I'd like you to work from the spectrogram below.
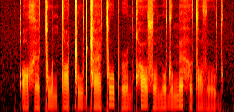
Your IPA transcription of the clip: qʼ ɒ˨ x ɛ˨ ǀ u˨ n tˤ ɛ˨ ǁ u˨ d ǁ æ˨ ǀ ʊ˦ pʼ ə˞˨ n qʰ u˦ sˤ u˨ n o˦ d ʊ˦ ŋ ɛ˦ h ə˨ t ɒ˨ ðˤ u˨ d

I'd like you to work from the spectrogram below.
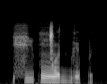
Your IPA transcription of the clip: x i p ŋ͡ǀ ʊ d b ɪ p

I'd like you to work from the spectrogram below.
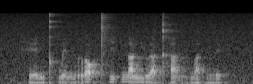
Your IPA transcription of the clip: h eː˩˦ ŋ kʰ w e˨˩ n r ɔ˥˩ ʔ tʰ i˦˥ t̚ n a˦˥ ŋ j ɯ˨˩ a̯ kʰ a˦˥ n k w a˨˩ t̚ r e˨˩ k̚

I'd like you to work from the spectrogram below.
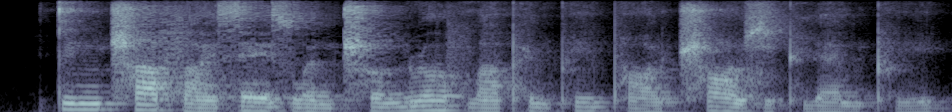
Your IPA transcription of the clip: t̪ i˥ ŋ ʈ͡ʂʰ ä˥ f a˨˩ ɪ̯ s e˥˩ ɪ̯ s w ə˨˩ n ʈ͡ʂʰ ɤ˧˥ ŋ ɻ ɤ˥ f w ä˧˥ pʰ y˧ n pʰ i˥ pʰ ɑ˨˩ ʊ̯ ʈ͡ʂʰ ɑ˥˩ ʊ̯ ɕ i˩ pʰ j ɛ˨˩ n pʰ i˧˥

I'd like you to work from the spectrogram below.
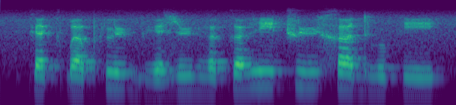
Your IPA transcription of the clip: k ɛ˧ k ɓ ɐ˧ pʰ l y˦ bʱ ɪ˨ z y˧ ɦ ə˧ k ə˦ ɦ i˦ t͡ʃ y˦ x ɐ˦ dʱ u˦ k i˦

